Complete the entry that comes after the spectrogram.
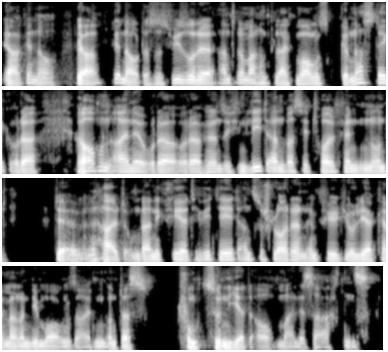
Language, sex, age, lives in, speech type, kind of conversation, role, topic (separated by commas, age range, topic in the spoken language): German, male, 65-69, Germany, conversation, podcast, guest, Welche kleinen Übungen helfen dir dabei, festgefahrene Ideen wieder zu lockern?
